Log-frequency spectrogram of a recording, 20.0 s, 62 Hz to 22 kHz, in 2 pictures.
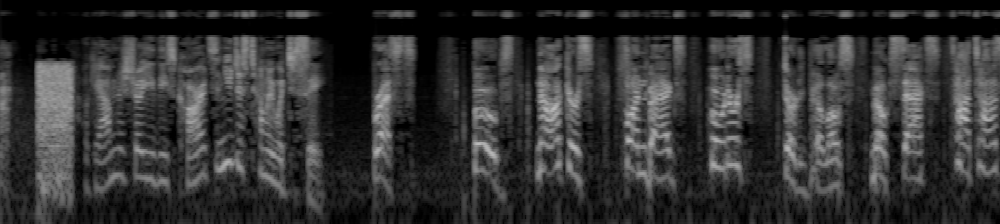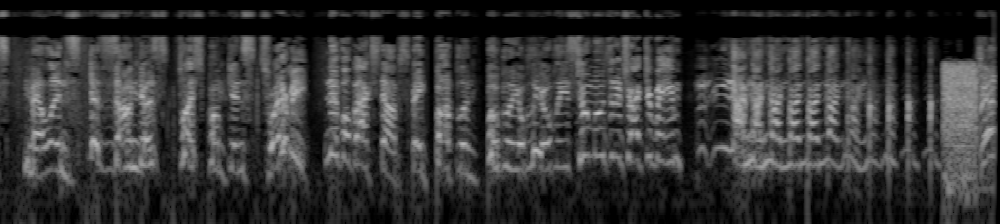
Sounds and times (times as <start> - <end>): Speech: 0.8 - 19.2, 19.8 - 20.0.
